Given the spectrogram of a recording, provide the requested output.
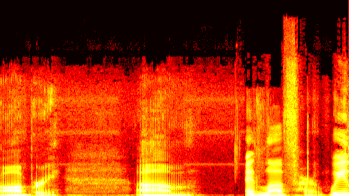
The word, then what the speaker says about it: Aubrey: always it's always like replacing the B with the D and pronouncing it Audrey instead of Aubrey um I love her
